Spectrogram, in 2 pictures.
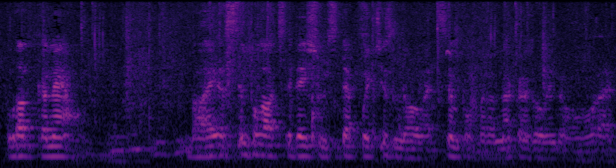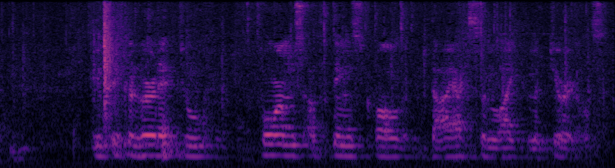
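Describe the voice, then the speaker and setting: An older man, a scientist, explaining informally to a meeting with wry, digressive asides. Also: mid-range voice. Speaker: scientist, panelist. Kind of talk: informal expert explanation to an audience. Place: indoor community meeting room. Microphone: distant camera in the audience. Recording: echoey room, distant mic, faint noise.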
